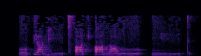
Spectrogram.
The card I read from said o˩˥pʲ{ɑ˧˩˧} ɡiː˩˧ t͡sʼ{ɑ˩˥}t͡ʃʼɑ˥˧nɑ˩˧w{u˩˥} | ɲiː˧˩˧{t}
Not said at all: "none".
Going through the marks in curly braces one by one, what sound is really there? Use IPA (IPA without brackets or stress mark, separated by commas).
ɑ˥˧, ɑ˥˧, u˩˥, t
